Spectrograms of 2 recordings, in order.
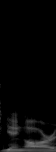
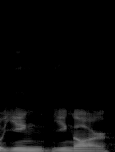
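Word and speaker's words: Ying'er: is right because Ying-ar, it's a Chinese name. And I believe ER in Chinese, it's pronounced like R or something like that, like R, not or ear. It's like R. So Ying-ar.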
